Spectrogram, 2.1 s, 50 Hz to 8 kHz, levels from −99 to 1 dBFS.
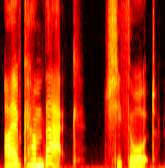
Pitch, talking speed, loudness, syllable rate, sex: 245 Hz, 175 wpm, -18 LUFS, 4.0 syllables/s, female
